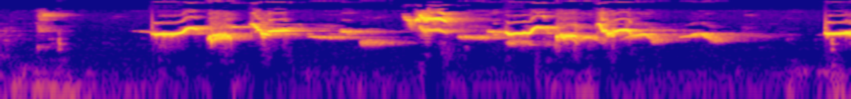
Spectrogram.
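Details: Energetic "Boomerang" song of a white-rumped shama, sung to provoke a rival: after a brief pause, a fluid stream of rich whistled notes, slurred up and down, ending in silence before a new phrase starts.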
